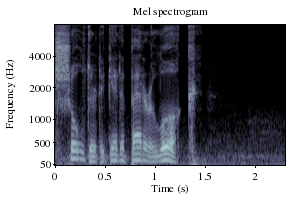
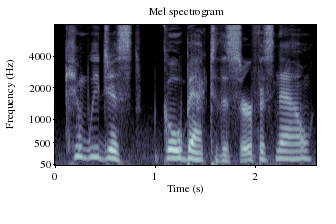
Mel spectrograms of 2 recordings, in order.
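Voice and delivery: begging; 6 semitones higher, 3 dB louder than usual. A narrator's reading. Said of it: "Dylan begged".

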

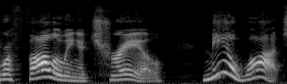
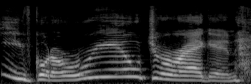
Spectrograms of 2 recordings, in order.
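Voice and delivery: drawn-out, sneering amusement; mock their claim slowly, on the edge of laughter; chuckling dingo; 4 dB louder, slower than usual. A narrator's reading. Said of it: "chuckled the lead dingo".

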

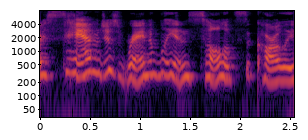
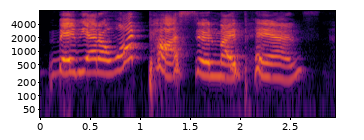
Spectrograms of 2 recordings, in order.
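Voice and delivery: loud, raised-pitch mock protest; hammed-up comeback, louder and higher; indignant outburst; 4 semitones higher, 9 dB louder than usual. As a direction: retort hotly, half laughing. Acts out Freddy's indignant comeback.

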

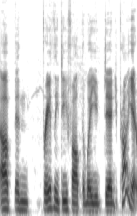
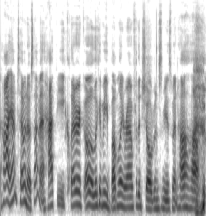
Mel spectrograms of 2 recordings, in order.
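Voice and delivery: high, bumbling cheerful priest voice with "Temenos" in three syllables, TEM-e-nos; hammed-up sunny cleric ending in a fake laugh; goofy happy cleric; 3 semitones higher than usual. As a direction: play the harmless jolly cleric.

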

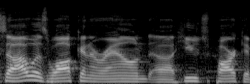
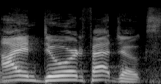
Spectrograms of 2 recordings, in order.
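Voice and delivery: mock solemn; 5 semitones higher, 7 dB louder, slower than usual. Deadpan joke answer, slow and loud.

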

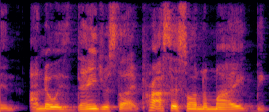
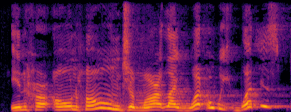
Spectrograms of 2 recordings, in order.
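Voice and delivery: disbelief; 10 semitones higher than usual. Real, not acted. Outrage over police killing.

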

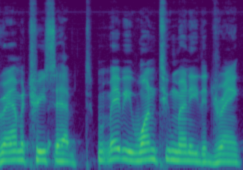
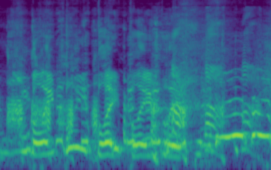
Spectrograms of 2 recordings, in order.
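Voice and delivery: rising laughing bleeps, louder and higher; mock cussing; 5 dB louder, much slower than usual. Uncle cussing left and right, laughing through it. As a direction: bleep the curses while cracking up. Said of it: "he was cussing left and right".

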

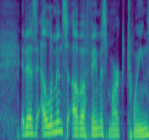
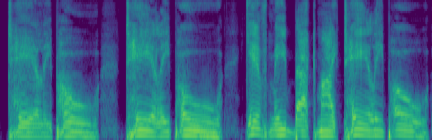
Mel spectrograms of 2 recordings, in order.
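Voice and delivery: creature voice; much slower than usual. Acted. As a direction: drag it out like a hungry creature. Creature at the window.

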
